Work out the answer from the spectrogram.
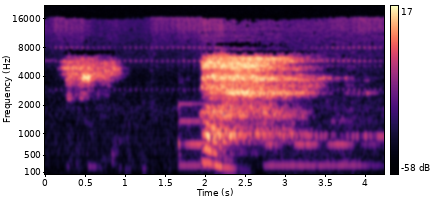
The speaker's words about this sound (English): Let's take a deep breath. Everybody take a deep breath.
